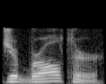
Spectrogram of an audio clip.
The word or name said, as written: Gibraltar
